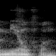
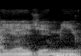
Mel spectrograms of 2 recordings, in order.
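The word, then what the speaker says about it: IIJmio: どは IIJ ミオこれ普通に読むと IIJ ミオなんですけどまミオホンていうなんかミオホンて読み方あってるのか IIJ ミオって読むんですよねそう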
